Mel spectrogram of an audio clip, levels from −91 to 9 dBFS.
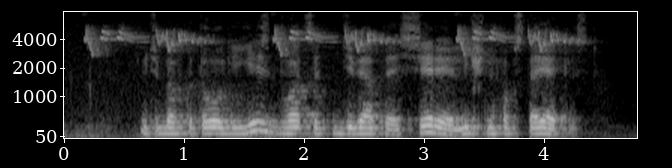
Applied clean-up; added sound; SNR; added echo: neural mask model RNNoise.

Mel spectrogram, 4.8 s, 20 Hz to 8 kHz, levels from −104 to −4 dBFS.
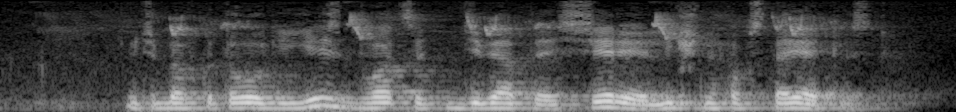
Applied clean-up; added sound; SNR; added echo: neural mask model Resemble Enhance denoiser.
